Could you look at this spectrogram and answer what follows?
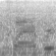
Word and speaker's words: clapboard: But it's commonly referred to as clabbered. Okay, yeah, because I've always said clabbered, but I didn't want to be that weird guy who pronounces it differently.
